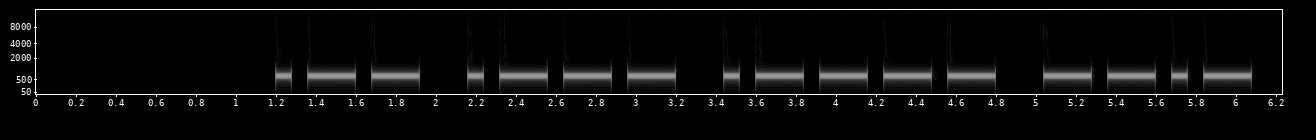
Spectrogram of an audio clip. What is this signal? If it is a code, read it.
Morse code, heard as a keyed tone, about 15 wpm, 700 Hz. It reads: WJ1Q
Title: USA Call Signs - 3x Character Spacing - 15wpm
